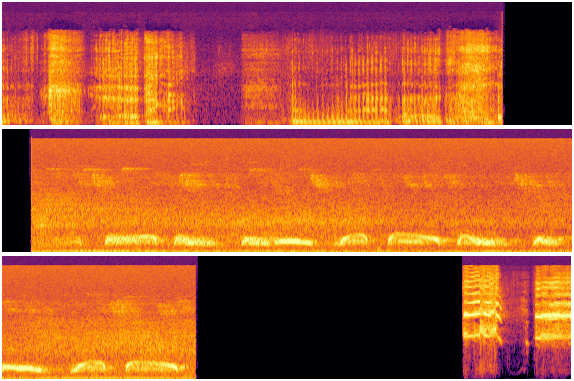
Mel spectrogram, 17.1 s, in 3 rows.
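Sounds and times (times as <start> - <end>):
pigeon cooing: 6.3 - 13.4.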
